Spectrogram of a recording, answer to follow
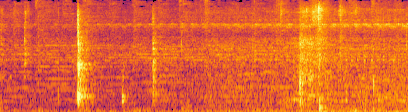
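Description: Metal spoon knocking against an aluminium pot while stirring a broth: one sharp clink about a second in, then a few lighter knocks, over a low steady rumble.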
